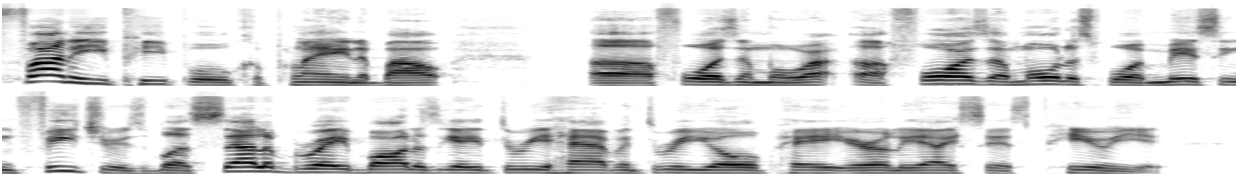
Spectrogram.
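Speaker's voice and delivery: ordinary talk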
